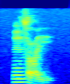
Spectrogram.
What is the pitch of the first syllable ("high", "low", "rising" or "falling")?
high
